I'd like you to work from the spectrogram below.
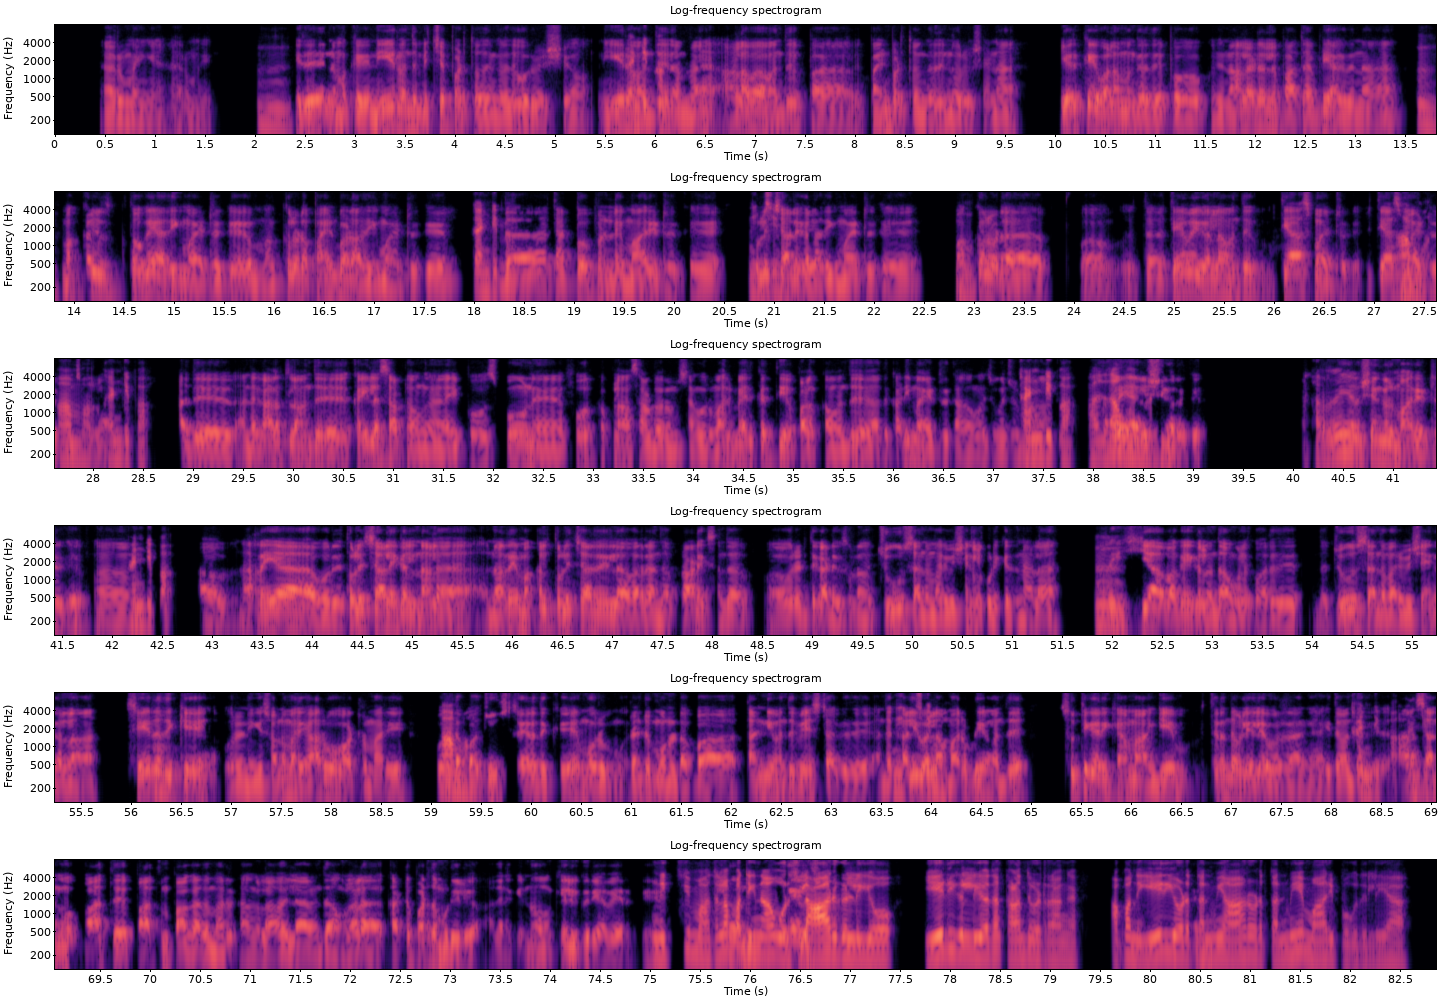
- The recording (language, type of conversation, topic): Tamil, podcast, நாம் எல்லோரும் நீரை எப்படி மிச்சப்படுத்தலாம்?
- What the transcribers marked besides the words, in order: other background noise; other noise; "சொல்லலாம்" said as "சொல்லாம்"; in English: "ஸ்பூன், ஃபோர்க்"; in English: "ப்ராடக்ட்ஸ்"; in English: "ஆர் ஓ வாட்டர்"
